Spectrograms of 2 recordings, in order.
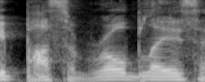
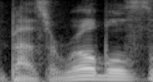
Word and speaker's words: Paso Robles: I didn't say Paso Robles. I said Paso Robles.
